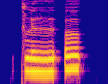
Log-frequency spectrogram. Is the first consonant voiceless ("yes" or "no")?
yes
